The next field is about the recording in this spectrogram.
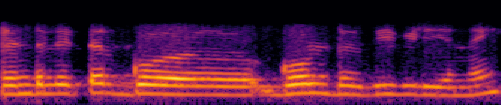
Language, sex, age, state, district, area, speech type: Tamil, female, 18-30, Tamil Nadu, Viluppuram, urban, conversation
